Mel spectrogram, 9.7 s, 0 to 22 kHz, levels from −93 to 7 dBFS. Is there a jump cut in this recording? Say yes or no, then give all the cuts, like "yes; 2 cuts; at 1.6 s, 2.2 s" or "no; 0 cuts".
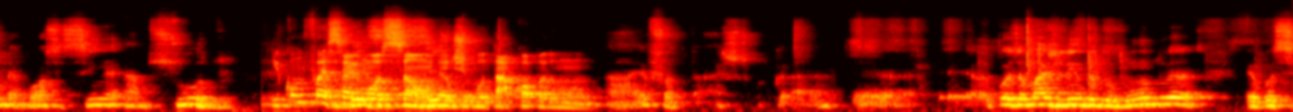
yes; 1 cut; at 2.0 s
